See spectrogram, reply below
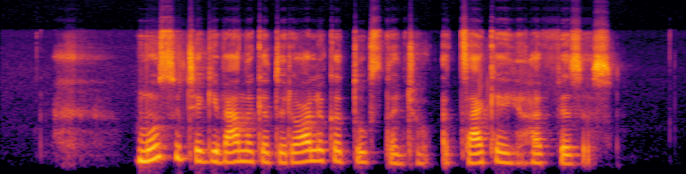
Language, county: Lithuanian, Vilnius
